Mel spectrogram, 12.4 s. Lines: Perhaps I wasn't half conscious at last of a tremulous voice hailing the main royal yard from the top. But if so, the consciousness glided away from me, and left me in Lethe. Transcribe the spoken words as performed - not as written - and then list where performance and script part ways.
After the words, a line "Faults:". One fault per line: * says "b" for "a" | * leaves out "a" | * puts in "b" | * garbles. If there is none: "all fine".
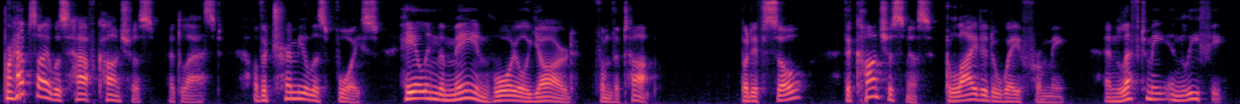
Perhaps I was half conscious at last of a tremulous voice hailing the main royal yard from the top. But if so, the consciousness glided away from me, and left me in Lethe.
Faults:
* says "was" for "wasn't"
